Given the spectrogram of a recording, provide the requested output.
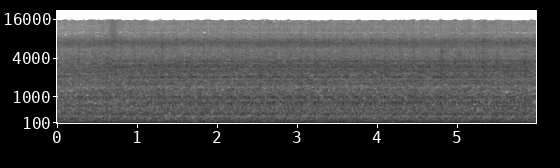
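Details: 2012 Mitsubishi Pajero Sport Dakar diesel, first start after engine rebuild for rough running, blow-by and oil burning: steady, even idle with a solid low rumble and no stumbles or knocks; thin smoke from assembly oil, healthy idle.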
